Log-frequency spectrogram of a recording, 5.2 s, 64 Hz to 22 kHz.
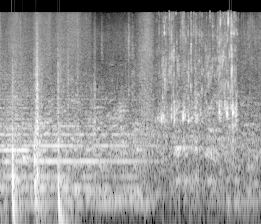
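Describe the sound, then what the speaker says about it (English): Red wine poured from a jug into a cup in the medieval game Kingdom Come Deliverance 2: a few soft knocks at the start, then a light liquid trickle and splash for a few seconds, faint and close. "Pour me some of that red"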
